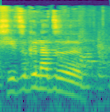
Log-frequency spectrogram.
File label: "sezuku", minamiyamagata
